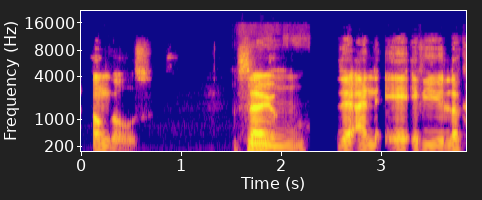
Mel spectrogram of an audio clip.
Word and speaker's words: Angles: If you think of Angles, used to be Engels, but it was actually pronounced Ungles.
